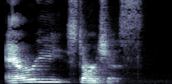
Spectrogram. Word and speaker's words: Aristarchus: But, you know, the second faithful friend that Paul mentions is Aristarchus. I'm probably saying it right. Aristarchus. A-R-I-S-T-A-R, like Aries, like Ari. Aristarchus in verse 10.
